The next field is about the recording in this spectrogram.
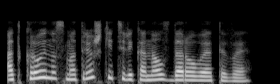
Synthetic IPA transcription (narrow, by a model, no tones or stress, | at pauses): ɐt̪kɾojɪnəsmɐt̪ɾʲoʂkʲɪtʲɪlʲɪkɐnɑlˠzd̪ɐɾovɨjɐt̪ɛvɛ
